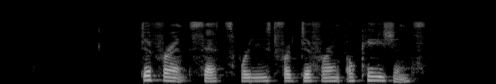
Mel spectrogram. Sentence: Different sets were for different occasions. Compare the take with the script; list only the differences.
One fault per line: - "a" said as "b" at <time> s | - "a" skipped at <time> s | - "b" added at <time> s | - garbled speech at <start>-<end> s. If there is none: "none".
- "used" added at 2.5 s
